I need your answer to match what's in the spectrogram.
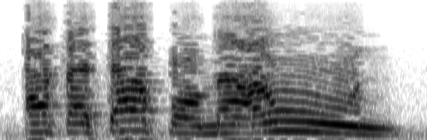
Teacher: حرف ت که ترقیق میشه قبل از حرف تا که تفخیم میشه واقع شده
